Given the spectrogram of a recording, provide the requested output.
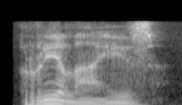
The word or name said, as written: realize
